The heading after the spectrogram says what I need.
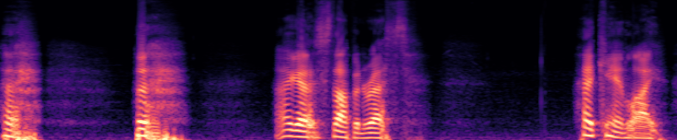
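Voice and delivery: lightly voiced worn-out buddy, losing heart; winded hot dog lover. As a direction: pause for breath between halting phrases, discouraged.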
